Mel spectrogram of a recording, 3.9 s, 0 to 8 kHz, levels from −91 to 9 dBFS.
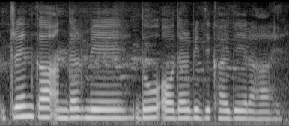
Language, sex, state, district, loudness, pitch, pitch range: Hindi, female, Arunachal Pradesh, Longding, -15 LUFS, 195 Hz, 190-205 Hz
